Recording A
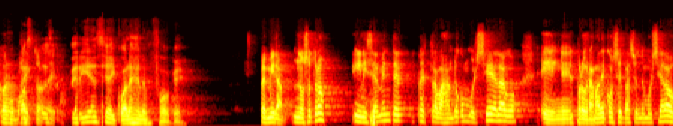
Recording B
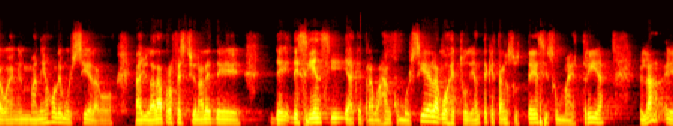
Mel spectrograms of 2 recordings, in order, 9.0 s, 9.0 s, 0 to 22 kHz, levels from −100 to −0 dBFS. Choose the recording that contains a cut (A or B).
B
